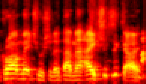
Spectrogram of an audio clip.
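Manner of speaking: a hint of a hard man's jibe, laughing through it; lightly voiced local tough, smug after the punch; imitating a geezer. Retelling the Croydon story, mocking the geezer's jibe, laughing. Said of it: "he went".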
